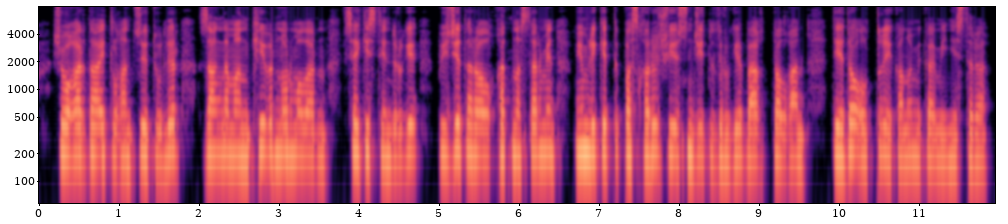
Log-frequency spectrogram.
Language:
Kazakh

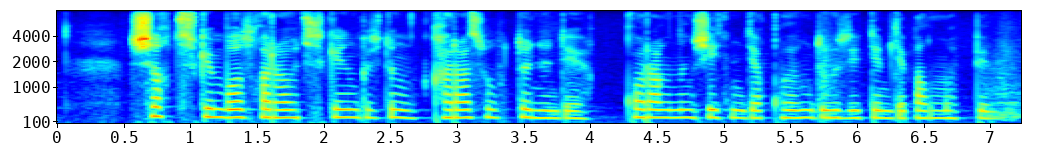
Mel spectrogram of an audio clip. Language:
Kazakh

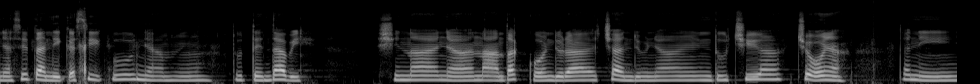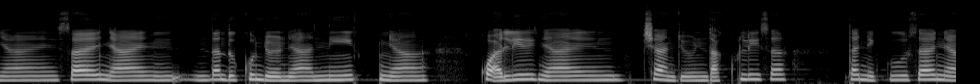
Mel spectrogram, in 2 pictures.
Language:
Juxtlahuaca Mixtec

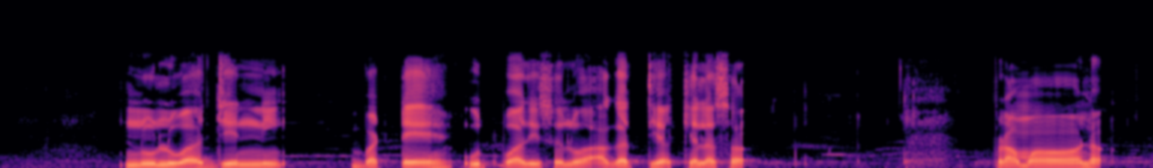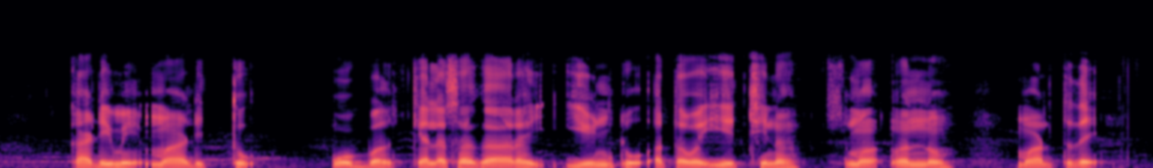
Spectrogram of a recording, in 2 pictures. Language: Kannada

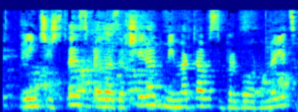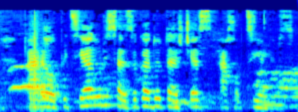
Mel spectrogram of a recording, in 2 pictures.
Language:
Georgian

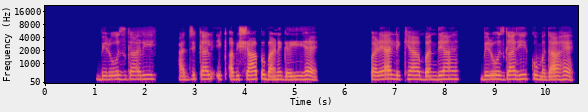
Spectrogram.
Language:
Punjabi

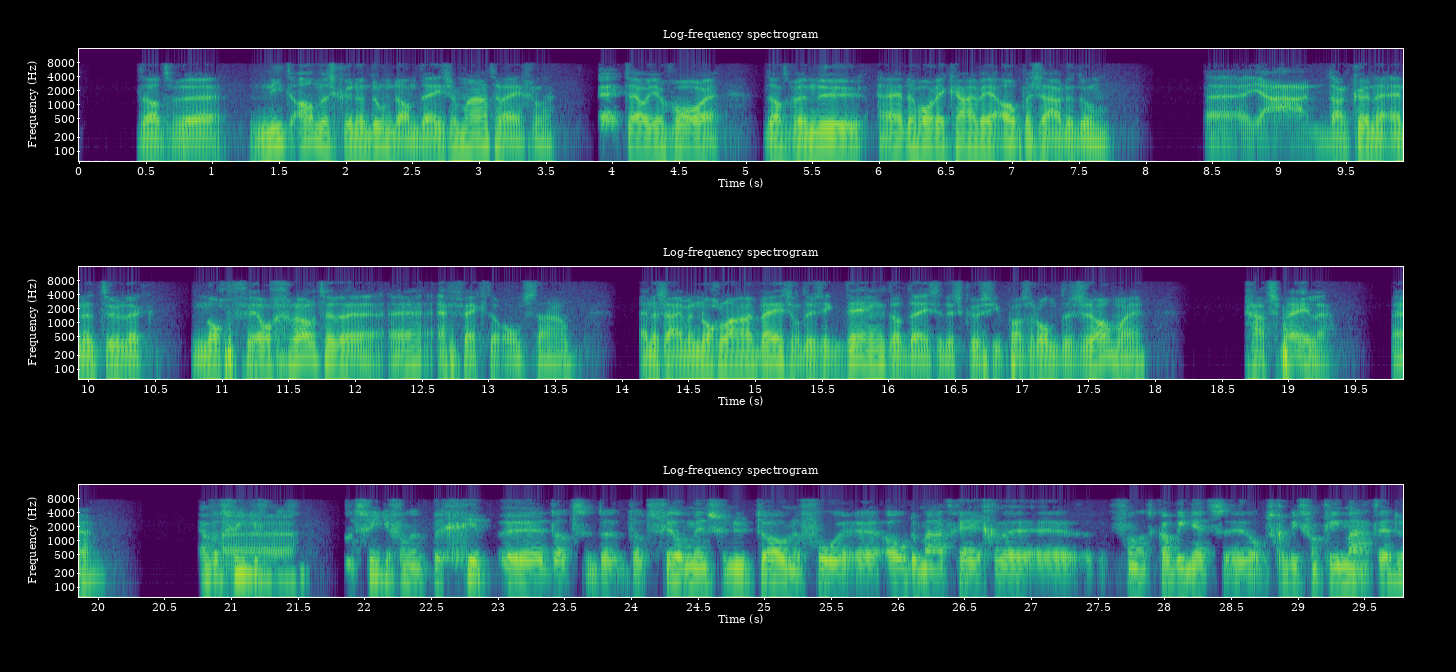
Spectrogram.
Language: Dutch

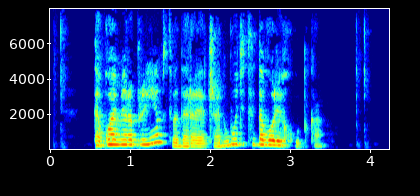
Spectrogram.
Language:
Belarusian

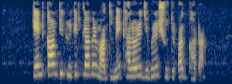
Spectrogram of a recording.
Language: Bangla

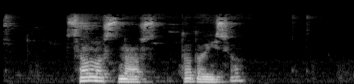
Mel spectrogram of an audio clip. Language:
Galician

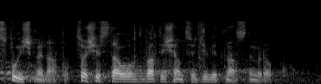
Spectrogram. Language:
Polish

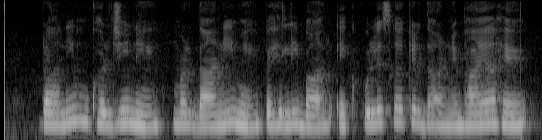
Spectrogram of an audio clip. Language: Hindi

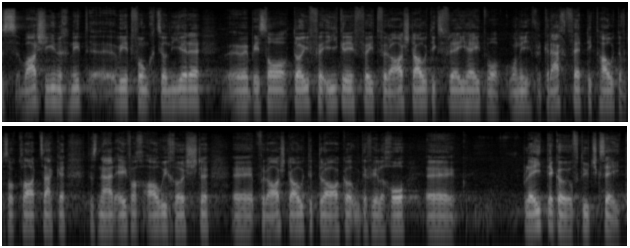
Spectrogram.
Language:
Swiss German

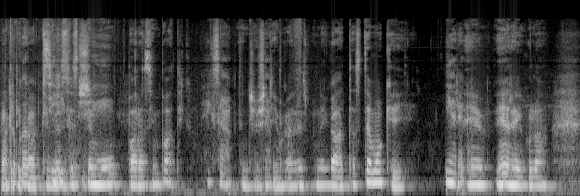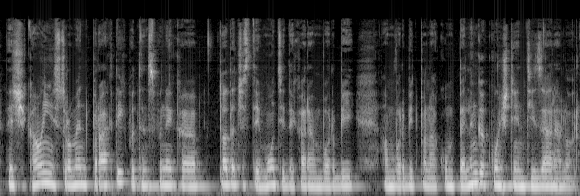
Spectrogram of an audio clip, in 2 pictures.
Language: Romanian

